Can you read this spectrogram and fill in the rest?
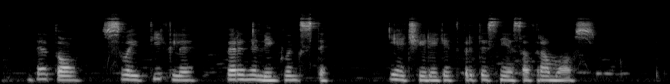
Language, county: Lithuanian, Tauragė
